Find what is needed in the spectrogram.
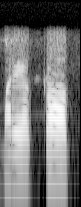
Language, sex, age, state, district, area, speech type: Telugu, male, 18-30, Telangana, Khammam, urban, conversation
